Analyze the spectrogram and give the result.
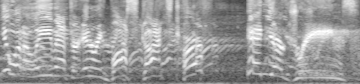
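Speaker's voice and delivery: delivered like a dog's bark. Voicing a boss who stops someone trying to leave: sounds like a dog barking. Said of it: "Why does it sound like a dog barking?".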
